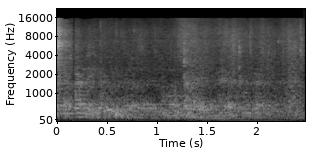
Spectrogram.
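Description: Indistinct chatter of many voices in a crowded hall, with the crackle of paper ballots being unfolded and sorted, including a short sharp rustle at the start and another a little past halfway.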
